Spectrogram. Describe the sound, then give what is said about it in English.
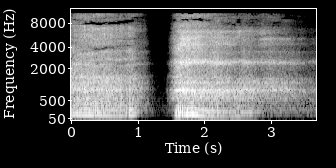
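Two long breaths, or sighs, separated by a short silent pause. The second is louder and slowly fades away. “There's your hint. What did I just do? Breathe.”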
